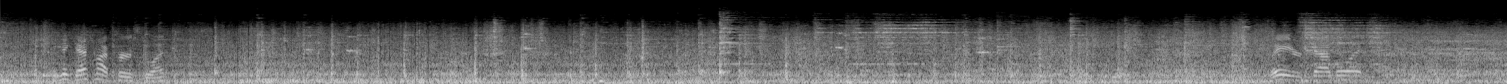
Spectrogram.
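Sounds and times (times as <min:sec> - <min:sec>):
steel wheels rumbling on rail: 0:00.0 - 0:15.0
wheel clicks over rail joints: 0:01.5 - 0:13.9
sharp clank: 0:07.2 - 0:09.8
faint high wheel squeal: 0:08.2 - 0:10.0.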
